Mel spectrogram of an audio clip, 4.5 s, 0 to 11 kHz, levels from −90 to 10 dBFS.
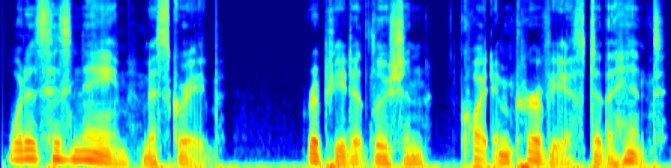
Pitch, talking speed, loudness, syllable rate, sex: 90 Hz, 175 wpm, -20 LUFS, 5.3 syllables/s, male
